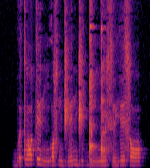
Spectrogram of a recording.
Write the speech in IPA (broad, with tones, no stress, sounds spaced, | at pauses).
b ə˨ t l ɔ˦ t e˦˨ n ŋ ɡ ɔ˧ s n d͡ʒ e˨˦ n d͡ʒ ɪ˧ ɡ͡ǃ ɪ˦˨ ŋ͡ǃ ʏ˧ s ɪ˨ j e˦ s ɔ˧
